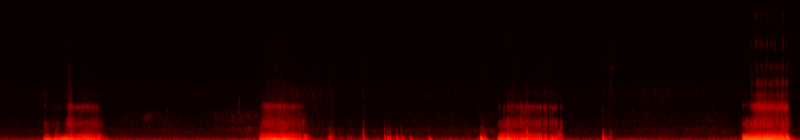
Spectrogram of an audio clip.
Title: Cat snoring Himalayan Persian funny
